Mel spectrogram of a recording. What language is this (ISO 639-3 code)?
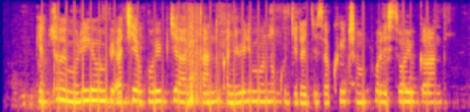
kin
